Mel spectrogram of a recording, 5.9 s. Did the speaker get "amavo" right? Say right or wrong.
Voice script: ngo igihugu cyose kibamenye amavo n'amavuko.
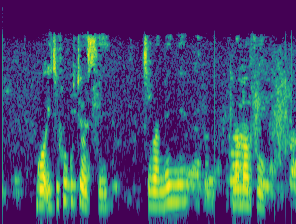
wrong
